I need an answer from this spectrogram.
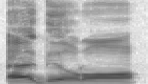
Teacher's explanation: tidak sampai ada Hamzah di situ Jadi cukup dipantulkan saja wama ro itu huruf mm sifatnya tebal di sini karena dia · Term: Qalqalah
